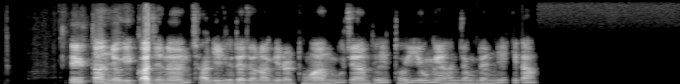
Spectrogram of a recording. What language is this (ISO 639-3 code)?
kor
